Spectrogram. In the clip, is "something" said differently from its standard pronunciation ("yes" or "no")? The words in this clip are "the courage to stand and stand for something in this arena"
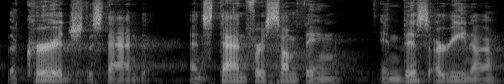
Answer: no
